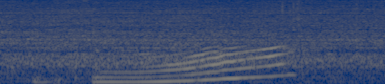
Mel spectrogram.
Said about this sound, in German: also ich gebe nochmal so einen kleinen Hauch Föhn auf meine Kresse drauf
